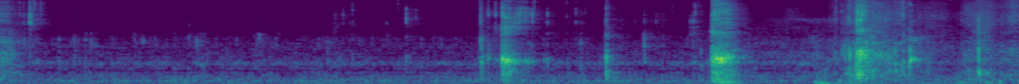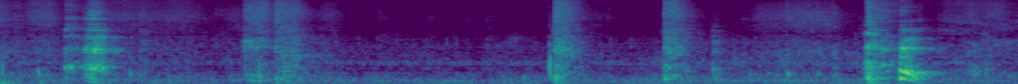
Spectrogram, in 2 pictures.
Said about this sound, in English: So I'm just gonna take small bites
